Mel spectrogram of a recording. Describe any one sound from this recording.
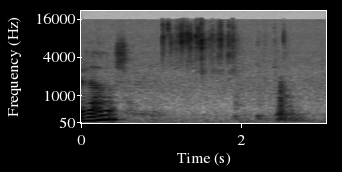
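Dice rattle in a hand and clatter onto a table.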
